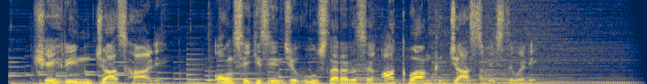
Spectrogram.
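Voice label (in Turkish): sicak sakin, seslendirme; enerjik tempolu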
